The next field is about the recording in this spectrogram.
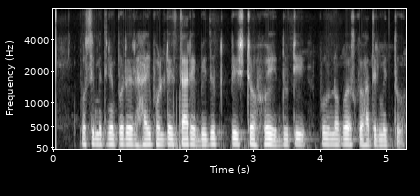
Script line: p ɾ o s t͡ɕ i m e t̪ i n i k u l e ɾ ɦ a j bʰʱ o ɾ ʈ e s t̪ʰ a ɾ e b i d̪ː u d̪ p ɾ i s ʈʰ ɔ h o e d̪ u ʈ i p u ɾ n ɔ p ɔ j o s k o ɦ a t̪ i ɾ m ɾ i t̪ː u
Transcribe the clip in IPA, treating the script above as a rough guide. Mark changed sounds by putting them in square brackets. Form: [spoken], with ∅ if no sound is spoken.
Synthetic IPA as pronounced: p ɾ o s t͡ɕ i m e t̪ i n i [p] u [ɾ] e ɾ ɦ a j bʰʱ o [l] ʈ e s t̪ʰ a ɾ e b i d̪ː u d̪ p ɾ i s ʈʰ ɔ h o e d̪ u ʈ i p u ɾ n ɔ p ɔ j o s k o ɦ a t̪ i ɾ m ɾ i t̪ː u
